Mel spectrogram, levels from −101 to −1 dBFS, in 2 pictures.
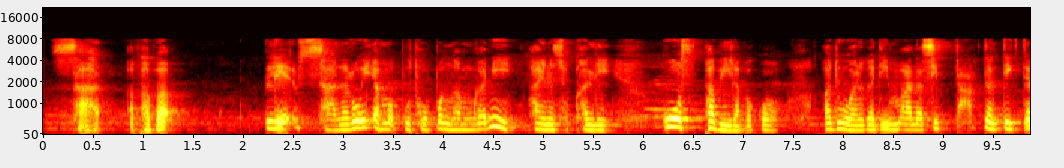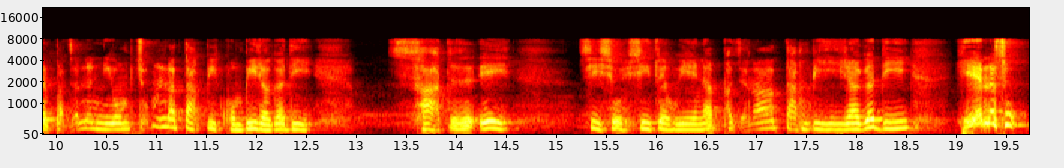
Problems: none marked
